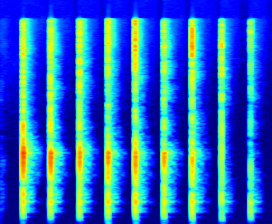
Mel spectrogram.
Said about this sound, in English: Hand clap for the Pittsburgh Steelers.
